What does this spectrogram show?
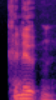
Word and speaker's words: Knudten: in the beginning but let me make sure i get it right this time d p k newton newton that's right can you follow that diphthong yep this is a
